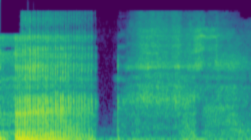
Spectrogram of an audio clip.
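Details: Snoring during sleep: loud, coarse, rattling snore on the in-breath followed by a quieter breath out; ordinary snoring.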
